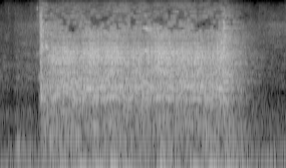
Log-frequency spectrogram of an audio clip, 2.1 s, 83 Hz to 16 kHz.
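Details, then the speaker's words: 1961 Buick LeSabre Estate Wagon 364 Nailhead, first start attempt after three decades: rough sputtering burst as the engine cranks, briefly fires and dies; cranking seems to slow, possibly from pulling down the battery. Owner suspects retarded timing; a backfire is smelled. Crank, no start. "Seems like it's getting a little slower, however, we may be pulling off that battery. Seems like it's trying harder there."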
